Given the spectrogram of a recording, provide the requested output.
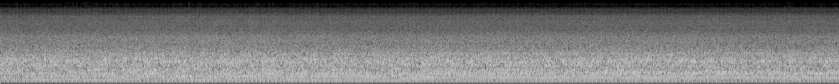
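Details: Troy-Bilt TB360 mower with a Briggs & Stratton Quantum engine, unused for 3 years and not starting, primed with starting fluid in the intake: catches and holds a steady, even buzz with no stumbles, pointing to fuel delivery trouble.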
